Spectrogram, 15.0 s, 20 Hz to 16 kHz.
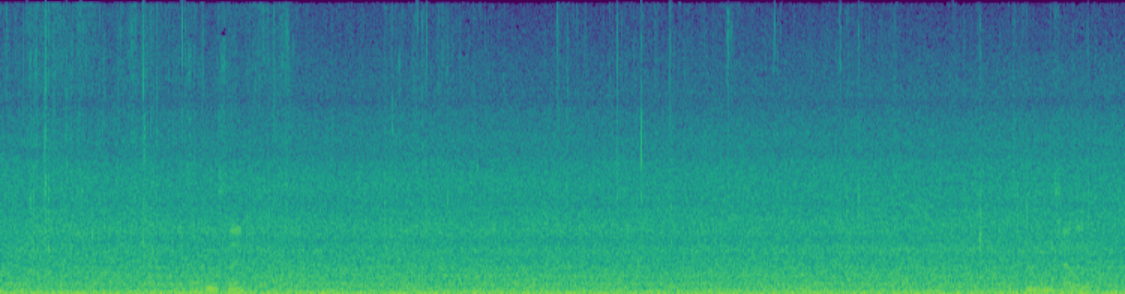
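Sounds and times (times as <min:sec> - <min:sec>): river rushing over rocks: 0:00.0 - 0:15.0.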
